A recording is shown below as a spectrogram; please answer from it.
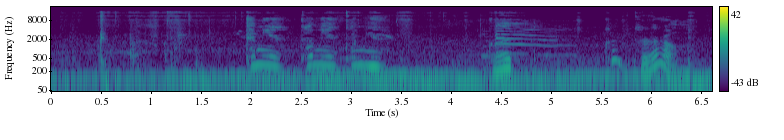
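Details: A female Bengal cat exploring a garden gives a run of short, arched meows, then a sharper rising meow and a final quick rising call, while a person calls to her and a steady low hum runs beneath.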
